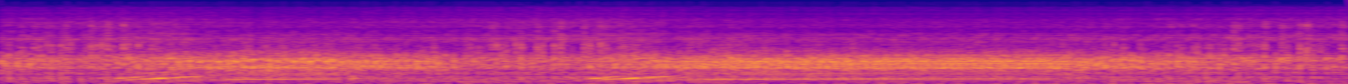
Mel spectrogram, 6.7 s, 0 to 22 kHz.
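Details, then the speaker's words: Mate X 20x4 fat-tyre e-bike geared hub motor after regreasing: spins up in bursts with rising gear whine and rough growl; still noisy but less so, owner suspects too little grease. "So it's still noisy, but it's not as bad, is it? As you can tell. I'm thinking, should I take it apart and put more grease on it?"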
